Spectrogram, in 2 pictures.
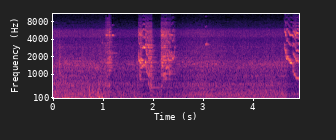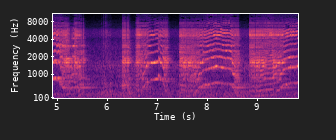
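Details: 1998 Toyota 4Runner, recently bought and already making the noise: high, wavering squeaks in irregular bursts; the owner is unsure of the cause.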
